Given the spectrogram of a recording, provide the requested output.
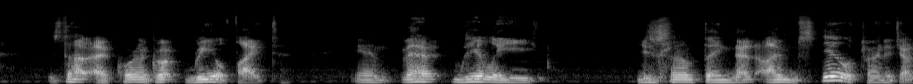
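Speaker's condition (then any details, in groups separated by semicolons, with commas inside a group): Friedreich's ataxia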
